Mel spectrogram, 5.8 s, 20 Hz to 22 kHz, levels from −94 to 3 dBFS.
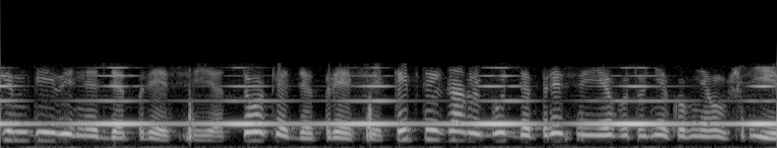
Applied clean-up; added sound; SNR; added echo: none; Wind instrument, woodwind instrument; -4 dB; none.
